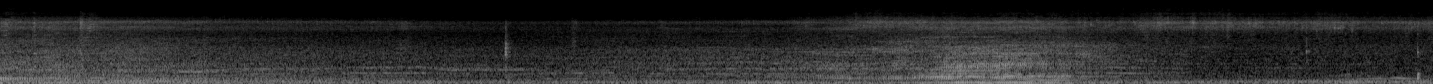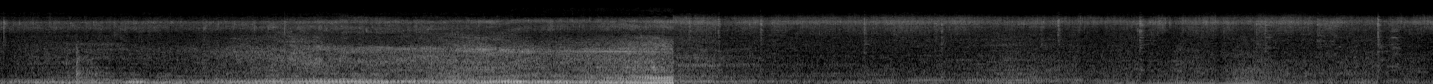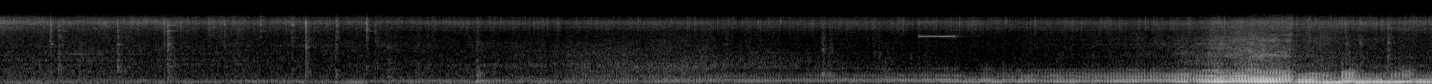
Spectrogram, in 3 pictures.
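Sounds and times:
onions sizzling on a griddle: 0:00.0 - 0:42.9
metal spatula turning food: 0:24.6 - 0:33.5.

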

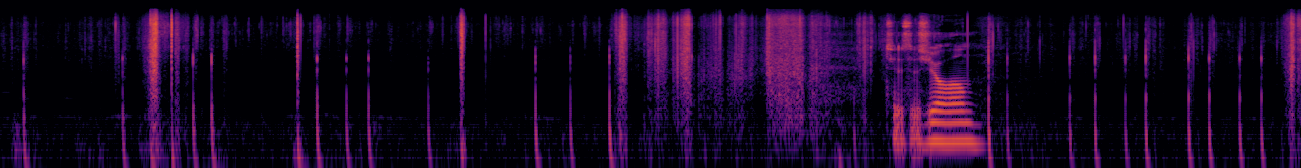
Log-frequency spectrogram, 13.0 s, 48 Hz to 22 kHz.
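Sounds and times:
sharp taps and clicks: 0:01.2 - 0:02.3, 0:03.0 - 0:04.7, 0:09.8 - 0:13.0.

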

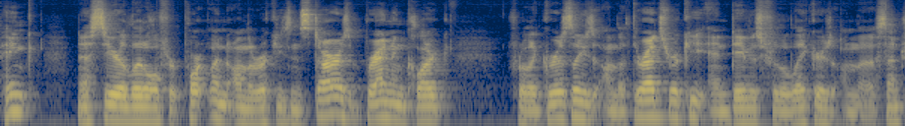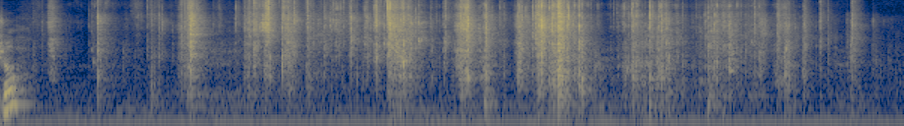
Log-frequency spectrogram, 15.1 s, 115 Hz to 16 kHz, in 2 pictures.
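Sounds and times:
foil wrapper crinkling: 0:07.8 - 0:15.0.

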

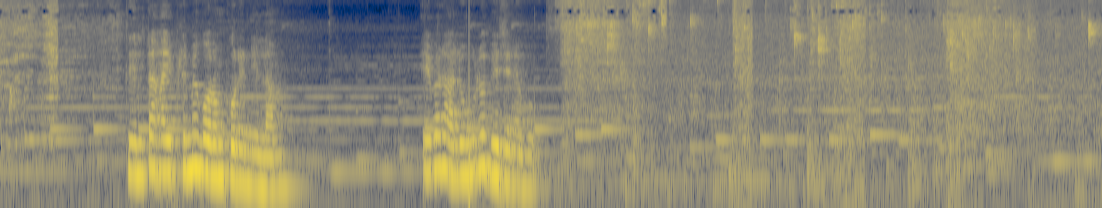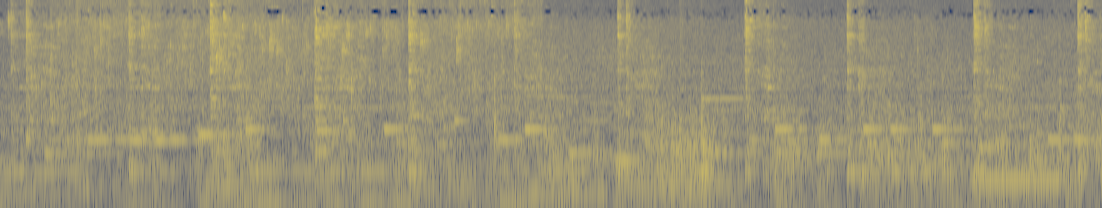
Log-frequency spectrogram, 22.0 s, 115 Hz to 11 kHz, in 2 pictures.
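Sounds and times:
metal spatula stirring: 0:00.0 - 0:00.6, 0:10.9 - 0:22.0
potatoes sizzling in oil: 0:00.0 - 0:00.6, 0:05.5 - 0:22.0
soft background music: 0:00.0 - 0:22.0.

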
